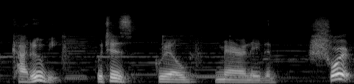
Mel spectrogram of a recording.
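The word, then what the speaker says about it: カルビ: Now, my favorite places specialize in kali or pronounced karubi, which is grilled marinated short ribs marinated in a soy sauce.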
